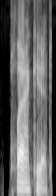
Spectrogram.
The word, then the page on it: placket: American English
